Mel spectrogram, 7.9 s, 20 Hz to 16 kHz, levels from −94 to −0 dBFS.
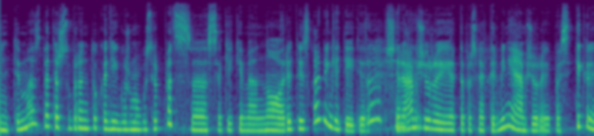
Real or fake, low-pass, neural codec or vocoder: real; 14.4 kHz; none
